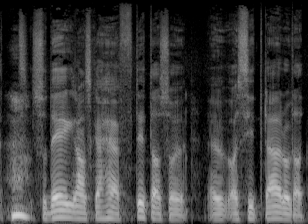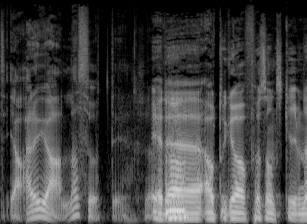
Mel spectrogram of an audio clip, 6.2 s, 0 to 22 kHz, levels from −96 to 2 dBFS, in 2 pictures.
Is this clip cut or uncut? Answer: cut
